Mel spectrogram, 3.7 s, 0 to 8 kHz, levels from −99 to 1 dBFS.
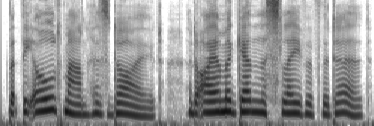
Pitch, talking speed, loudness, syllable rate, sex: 205 Hz, 240 wpm, -16 LUFS, 5.1 syllables/s, female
